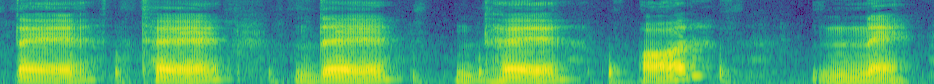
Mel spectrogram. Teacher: क्यों? क्योंकि इन सभी का उच्चारण करते समय हमारी जो जिह्वा होती है वो दांतों को स्पर्श करती है, इसीलिए इन सभी का उच्चारण स्थान दंत कहा गया है।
